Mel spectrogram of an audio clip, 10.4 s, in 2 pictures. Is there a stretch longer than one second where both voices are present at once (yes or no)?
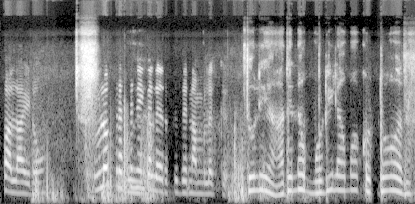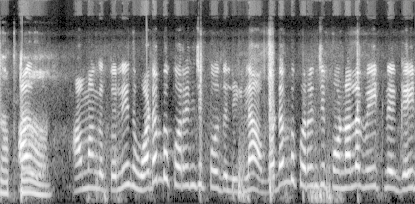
no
